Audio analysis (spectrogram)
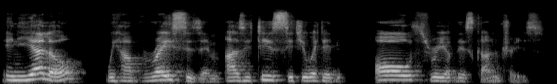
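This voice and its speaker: A woman from Uganda whose first language is Luganda, giving an academic presentation over a video call, polite and pausing often with fillers. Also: fairly low pitch. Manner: polite, with frequent fillers and pauses. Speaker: conference presenter.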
